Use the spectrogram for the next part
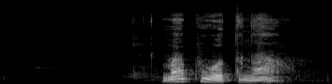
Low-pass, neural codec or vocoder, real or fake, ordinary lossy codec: none; vocoder, 44.1 kHz, 128 mel bands, Pupu-Vocoder; fake; none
